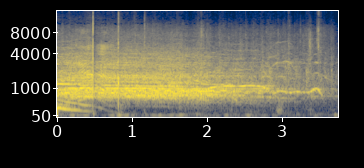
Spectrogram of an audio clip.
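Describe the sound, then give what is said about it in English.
A live audience at the Listening Post stage of the Latitude festival cheers through their masks, loudly and steadily, with scattered whoops and shouts rising over a dense roar of voices that eases slightly toward the end. “That is the noise there of people all cheering through their masks.”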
